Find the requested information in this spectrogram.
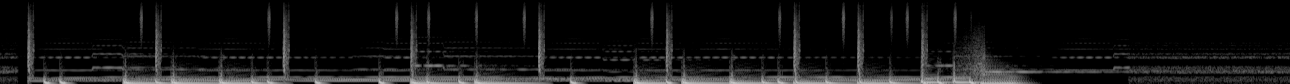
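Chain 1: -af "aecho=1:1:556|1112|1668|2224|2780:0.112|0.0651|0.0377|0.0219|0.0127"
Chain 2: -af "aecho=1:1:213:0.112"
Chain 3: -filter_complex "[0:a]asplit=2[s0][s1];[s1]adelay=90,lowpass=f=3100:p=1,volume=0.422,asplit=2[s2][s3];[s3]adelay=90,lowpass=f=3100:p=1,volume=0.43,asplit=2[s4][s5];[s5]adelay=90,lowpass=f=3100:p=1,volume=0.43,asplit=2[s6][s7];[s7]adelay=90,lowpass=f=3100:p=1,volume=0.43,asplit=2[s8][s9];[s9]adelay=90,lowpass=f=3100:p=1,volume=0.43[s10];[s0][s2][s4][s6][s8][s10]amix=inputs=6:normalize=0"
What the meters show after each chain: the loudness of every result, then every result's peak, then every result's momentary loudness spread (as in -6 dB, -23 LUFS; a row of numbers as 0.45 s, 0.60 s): -28.0 LUFS, -28.0 LUFS, -26.5 LUFS; -15.0 dBFS, -15.0 dBFS, -13.0 dBFS; 15 LU, 8 LU, 9 LU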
